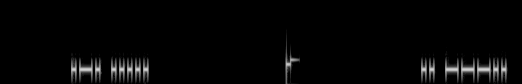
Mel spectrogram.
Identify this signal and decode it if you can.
Morse code, heard as a keyed tone, about 30 wpm, 700 Hz. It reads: R 5 I 8
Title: Single-Letter Single-Number 30wpm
